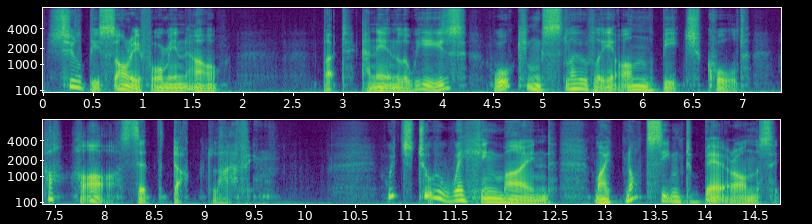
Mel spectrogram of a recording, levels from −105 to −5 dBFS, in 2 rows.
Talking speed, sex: 135 wpm, male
